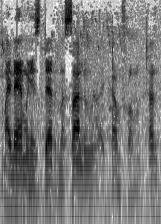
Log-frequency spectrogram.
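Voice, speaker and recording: Very deep-voiced Tanzanian man. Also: steady tone. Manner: halting, repeats words. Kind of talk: interview. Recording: noisy outdoor recording.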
